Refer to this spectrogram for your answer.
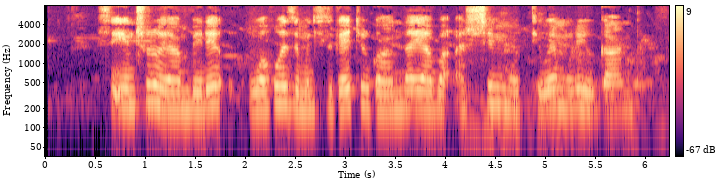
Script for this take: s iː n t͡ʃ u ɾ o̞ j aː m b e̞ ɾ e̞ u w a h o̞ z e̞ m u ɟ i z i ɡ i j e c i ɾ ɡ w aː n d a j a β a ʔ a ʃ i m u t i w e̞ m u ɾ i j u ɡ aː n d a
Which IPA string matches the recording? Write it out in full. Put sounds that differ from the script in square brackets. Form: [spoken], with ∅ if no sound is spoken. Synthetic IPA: s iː n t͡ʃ u ɾ o̞ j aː m b e̞ ɾ e̞ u w a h o̞ z e̞ m u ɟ i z i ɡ [a] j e c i ɾ ɡ w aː n d a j a β a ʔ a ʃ i m u t i w e̞ m u ɾ i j u ɡ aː n d a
